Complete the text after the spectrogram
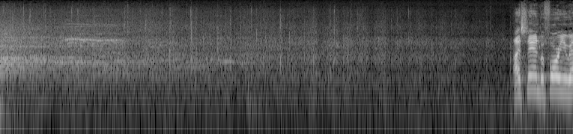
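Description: A crowd cheers and applauds in a large hall, slowly fading.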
